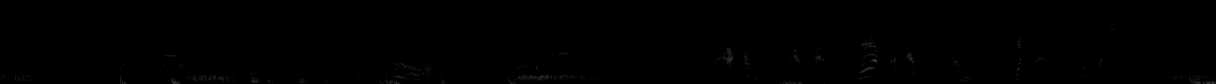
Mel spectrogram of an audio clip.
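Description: Blaster shots zap and crackle.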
